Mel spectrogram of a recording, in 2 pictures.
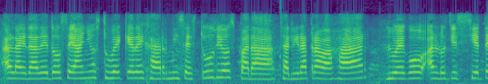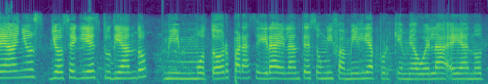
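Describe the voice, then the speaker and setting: A young Guatemalan woman speaks Spanish with a Guatemalan accent, her first language being K'iche'. Her voice sits high and stays fairly level in pitch. She talks in an earnest, steady way. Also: normal speed, few pauses. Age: young adult. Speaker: student guest. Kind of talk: prepared greeting.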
